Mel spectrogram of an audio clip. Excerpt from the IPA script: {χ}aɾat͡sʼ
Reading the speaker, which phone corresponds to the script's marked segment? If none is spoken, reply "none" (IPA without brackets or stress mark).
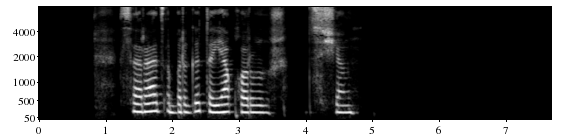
s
